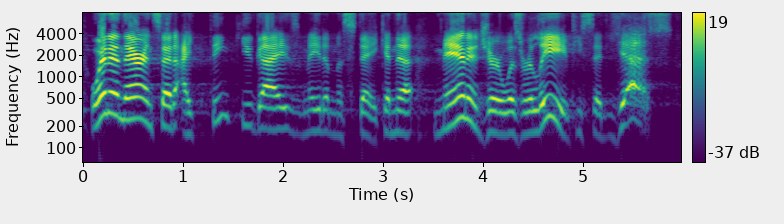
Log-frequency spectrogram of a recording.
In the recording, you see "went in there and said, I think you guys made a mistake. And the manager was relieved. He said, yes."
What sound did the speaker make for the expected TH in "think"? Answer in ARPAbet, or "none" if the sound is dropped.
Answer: TH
